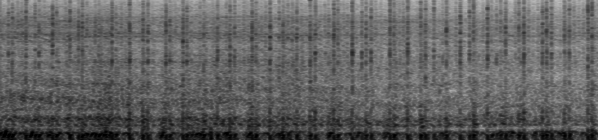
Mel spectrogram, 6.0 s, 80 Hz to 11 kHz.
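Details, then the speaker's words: 2000 Big Dog Bulldog custom chopper, 12,360 miles, carbureted V-twin with S&S carb: lumpy, loping idle with even, steady pulses, no misses or knocks; runs great. "And like I said, this thing runs great."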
